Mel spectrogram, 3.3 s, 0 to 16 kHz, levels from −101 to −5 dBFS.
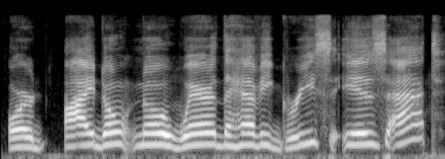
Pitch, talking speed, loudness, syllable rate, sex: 225 Hz, 180 wpm, -16 LUFS, 4.3 syllables/s, female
